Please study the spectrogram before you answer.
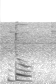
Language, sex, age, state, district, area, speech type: Urdu, female, 30-45, Uttar Pradesh, Aligarh, rural, read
